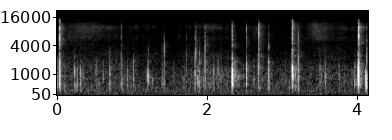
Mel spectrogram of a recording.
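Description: A white paper envelope is held in both hands while the fingers crinkle, squeeze and rub the paper. Quiet, sharp crinkles and crackles come in an irregular string over a faint hiss. The sound is bright and papery with no low end, and each crackle stops almost at once.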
